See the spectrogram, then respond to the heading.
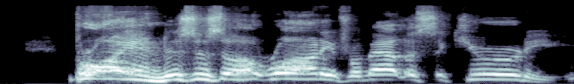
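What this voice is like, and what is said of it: Heavy Bronx accent. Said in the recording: “with that heavy Bronx accent.”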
